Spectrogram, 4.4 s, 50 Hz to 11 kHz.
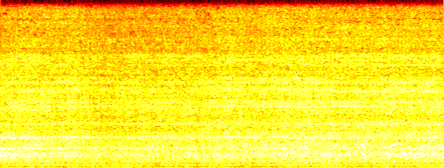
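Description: Royal Enfield Interceptor 650 motorcycle cruising at a steady speed: its 650 cc parallel-twin engine runs with an even hum, under a steady rush of wind and road noise.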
